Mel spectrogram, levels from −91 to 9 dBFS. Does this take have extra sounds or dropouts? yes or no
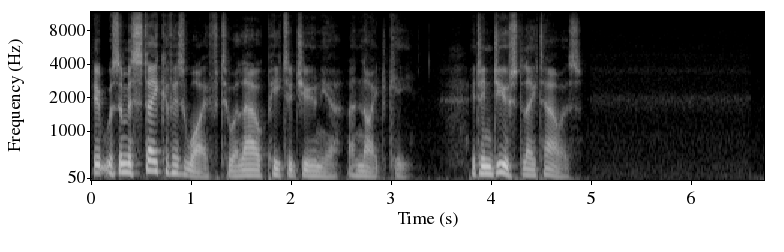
no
